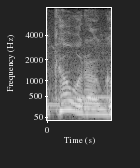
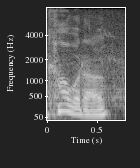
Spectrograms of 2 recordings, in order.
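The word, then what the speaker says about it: Kawarau: As we mentioned earlier, the Kawerau Gorge is the only known outlet for Lake Wakatipu. The Maori name Kawerau, often mispronounced Kawera, literally means many rapids.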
